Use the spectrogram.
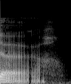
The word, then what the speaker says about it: heure: Il est 6 heures. All right, so heure, you write it like that. Remember, H is not pronounced, okay? So it goes like heure.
